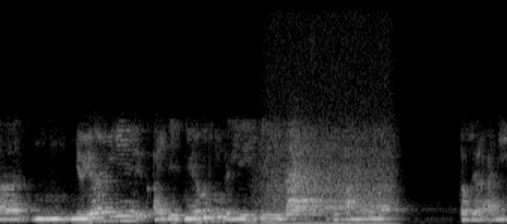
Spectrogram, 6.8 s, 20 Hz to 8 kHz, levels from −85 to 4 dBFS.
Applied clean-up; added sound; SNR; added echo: none; Train; 6 dB; reverberation time 2.2 s.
